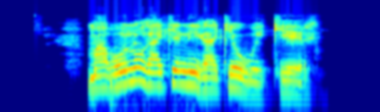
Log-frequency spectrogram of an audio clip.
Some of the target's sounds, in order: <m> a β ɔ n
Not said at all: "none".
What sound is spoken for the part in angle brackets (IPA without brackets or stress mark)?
m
